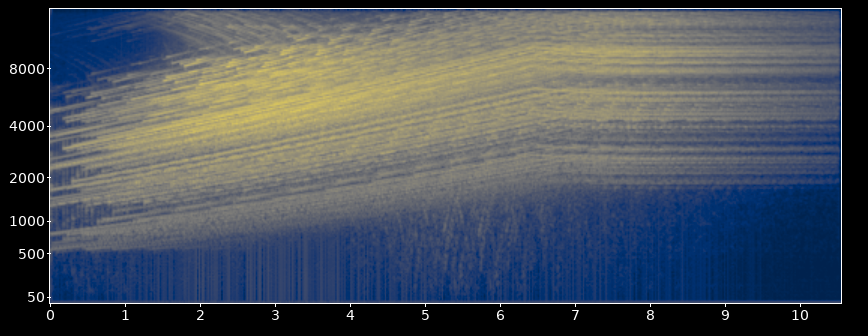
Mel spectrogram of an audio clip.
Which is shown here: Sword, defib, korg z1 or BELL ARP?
BELL ARP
